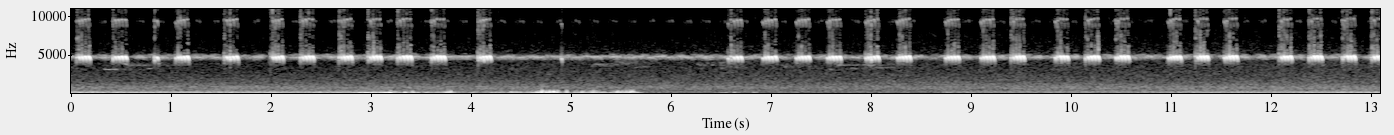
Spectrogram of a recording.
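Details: Field cricket male (Gryllus campestris), Vila do Conde, Portugal, 7 May 2021, Canon PowerShot SX70 HS: rapid series of bright, high chirps, roughly three per second, broken by a short gap, with some low rumbling handling noise early on.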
